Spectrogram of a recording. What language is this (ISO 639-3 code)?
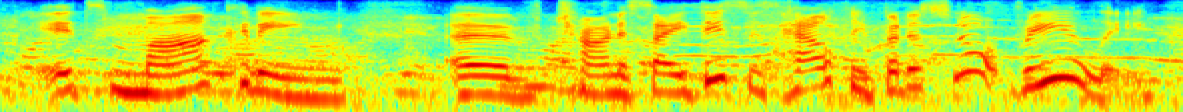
eng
